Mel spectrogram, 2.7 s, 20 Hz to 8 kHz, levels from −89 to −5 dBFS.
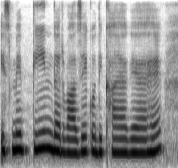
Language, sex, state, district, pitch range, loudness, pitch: Hindi, female, Jharkhand, Ranchi, 210-245 Hz, -13 LUFS, 225 Hz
